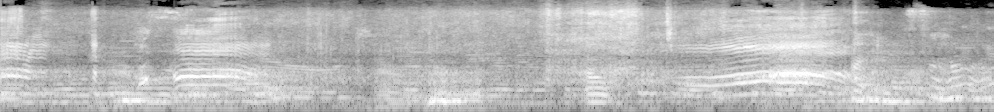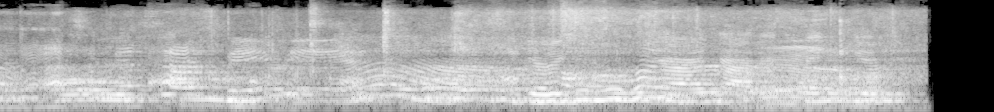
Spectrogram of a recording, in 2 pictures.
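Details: Thin, high-pitched cries of a newborn just after delivery by emergency C-section in a Calgary hospital, with adult voices and room noise in the background.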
